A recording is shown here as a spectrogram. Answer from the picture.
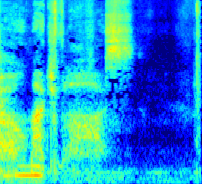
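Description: A woman's breathy, whispered exclamation with a brief low hum in the first half second, trailing off about a second and a half in.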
